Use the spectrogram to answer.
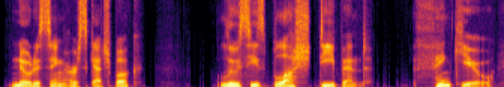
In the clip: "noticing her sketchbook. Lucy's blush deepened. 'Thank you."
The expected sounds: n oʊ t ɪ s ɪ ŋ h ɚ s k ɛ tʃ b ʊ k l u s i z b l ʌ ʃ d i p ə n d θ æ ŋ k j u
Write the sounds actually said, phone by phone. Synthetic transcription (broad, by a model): n oʊ t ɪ s ɪ ŋ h ɚ s k ɛ tʃ b ʊ k l u s i z b l ʌ ʃ d i p ə n d θ æ ŋ k j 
